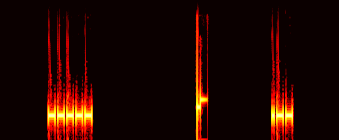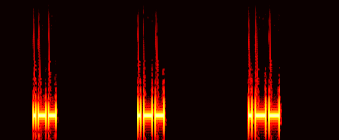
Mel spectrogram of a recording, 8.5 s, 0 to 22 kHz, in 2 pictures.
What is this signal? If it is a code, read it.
Morse code, heard as a keyed tone, about 37 wpm, spaced as for 8 wpm, 700 Hz. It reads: 0 WWWW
